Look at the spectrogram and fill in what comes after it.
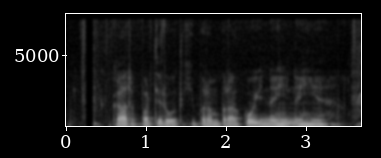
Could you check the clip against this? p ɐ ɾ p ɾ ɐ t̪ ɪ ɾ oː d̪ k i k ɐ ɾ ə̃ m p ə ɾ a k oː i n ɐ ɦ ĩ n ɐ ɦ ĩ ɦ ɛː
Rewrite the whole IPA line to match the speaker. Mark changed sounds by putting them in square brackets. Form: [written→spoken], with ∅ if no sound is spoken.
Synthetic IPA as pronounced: [p→k] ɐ ɾ p ɾ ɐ t̪ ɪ ɾ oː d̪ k i [k→p] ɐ ɾ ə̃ m p ə ɾ a k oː i n ɐ ɦ ĩ n ɐ ɦ ĩ ɦ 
